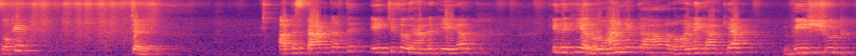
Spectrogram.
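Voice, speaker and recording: A man's voice: high voice, recorded from a distance. A man teaching English grammar in a chatty lecture style, often asking a question and then answering it himself. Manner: chatty, repeats points, asks and answers himself. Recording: echoey room, voice from off the mic.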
